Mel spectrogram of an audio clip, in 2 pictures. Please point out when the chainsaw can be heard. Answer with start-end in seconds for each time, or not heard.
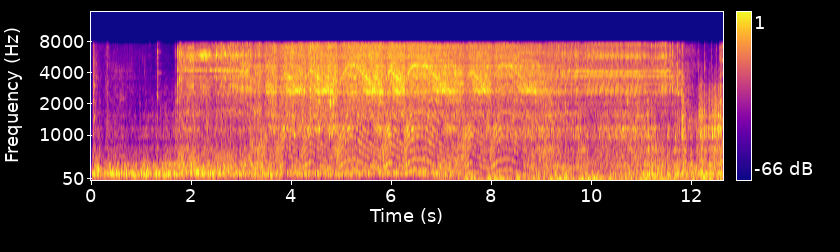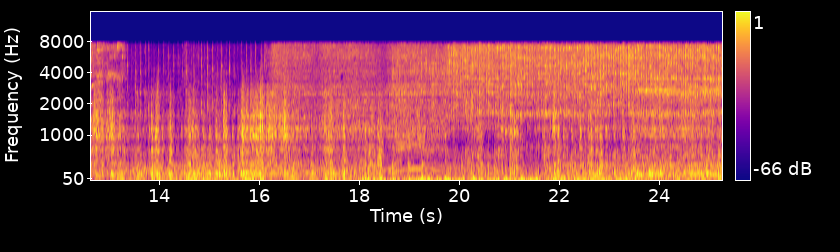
0.0-25.2.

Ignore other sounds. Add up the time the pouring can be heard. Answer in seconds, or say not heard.
4 s.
